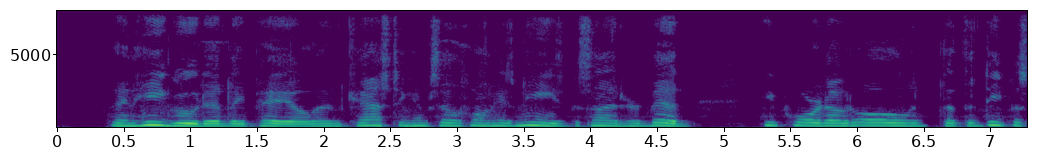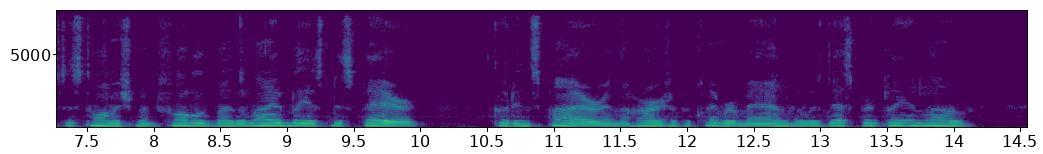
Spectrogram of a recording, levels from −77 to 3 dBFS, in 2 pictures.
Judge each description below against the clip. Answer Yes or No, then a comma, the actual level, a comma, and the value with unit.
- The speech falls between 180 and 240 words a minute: No, average, 170 wpm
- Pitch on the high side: No, medium, 165 Hz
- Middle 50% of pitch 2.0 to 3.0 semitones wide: Yes, average, 2.7 semitones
